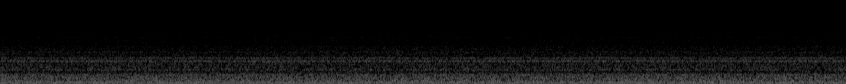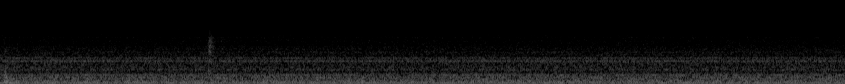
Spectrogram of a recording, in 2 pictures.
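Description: Quiet room tone: a steady hiss with a faint electrical hum, broken only by a small click about halfway through.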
